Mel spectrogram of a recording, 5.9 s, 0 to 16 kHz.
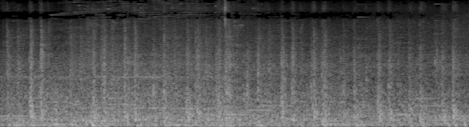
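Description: Nose Electric Railway 1700 series electric train passing, a steady rumble with a run of wheel clacks over the rail joints.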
